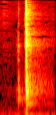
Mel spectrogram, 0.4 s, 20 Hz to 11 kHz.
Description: switch30.wav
